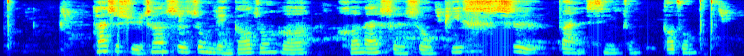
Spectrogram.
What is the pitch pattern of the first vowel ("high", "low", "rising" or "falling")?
high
